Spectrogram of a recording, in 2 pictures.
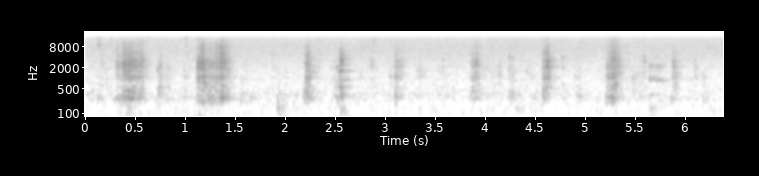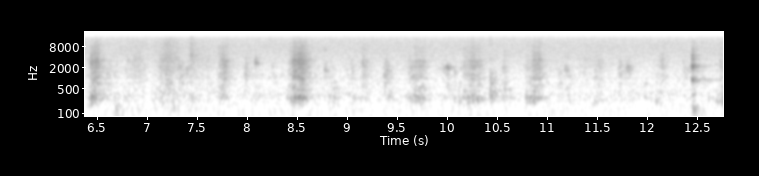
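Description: Close-miked chewing of a mouthful of creamy bowtie Caesar pasta salad with the lips closed: soft, irregular wet mouth clicks and smacks, a few every couple of seconds.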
